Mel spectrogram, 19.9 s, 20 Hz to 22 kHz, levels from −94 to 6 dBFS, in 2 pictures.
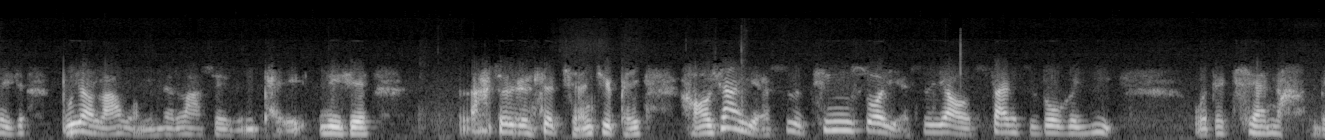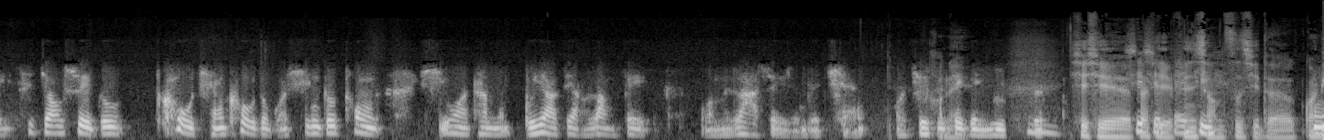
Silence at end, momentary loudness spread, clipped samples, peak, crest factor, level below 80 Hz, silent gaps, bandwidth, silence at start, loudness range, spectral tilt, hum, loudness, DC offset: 0 s; 11 LU; under 0.1%; -2 dBFS; 18 dB; -50 dBFS; none; 13 kHz; 0 s; 3 LU; -6.5 dB/octave; none; -20 LUFS; under 0.1%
